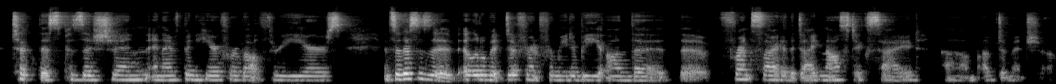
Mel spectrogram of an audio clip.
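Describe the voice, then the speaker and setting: A woman's voice: mid-range voice, gravelly, a little mellow, rough recording. A woman giving conversational answers as an interview guest about her own work. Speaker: guest physician assistant.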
